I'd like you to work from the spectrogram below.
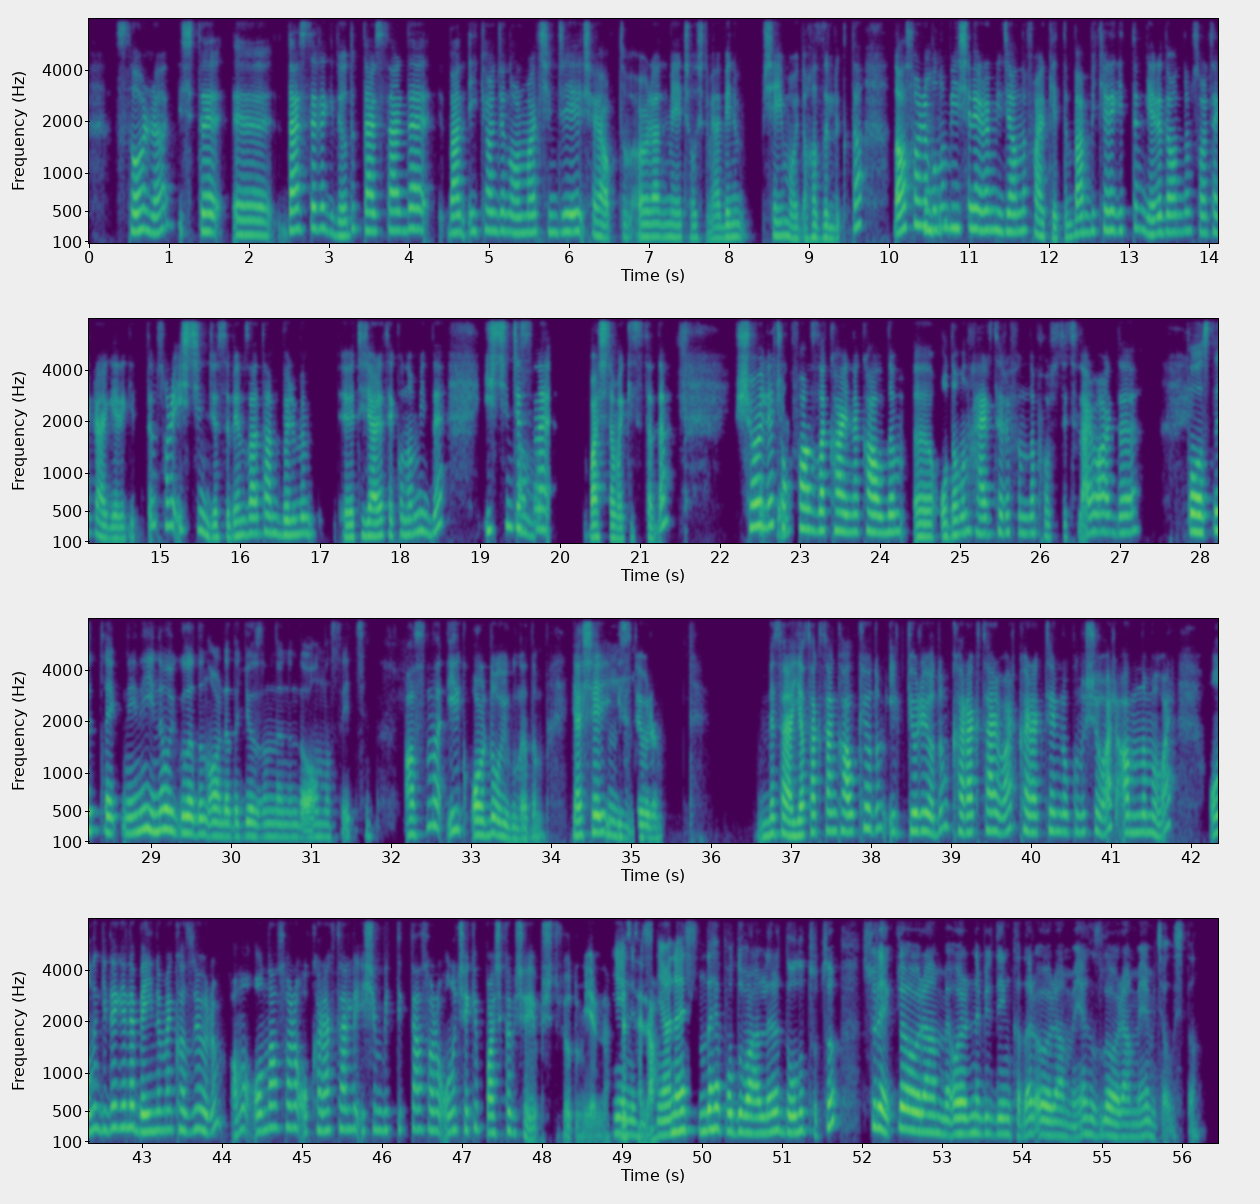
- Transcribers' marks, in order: other background noise; unintelligible speech
- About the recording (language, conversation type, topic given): Turkish, podcast, Kendi kendine öğrenmeyi nasıl öğrendin, ipuçların neler?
